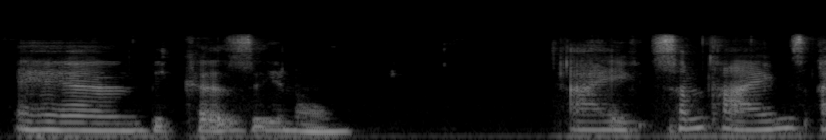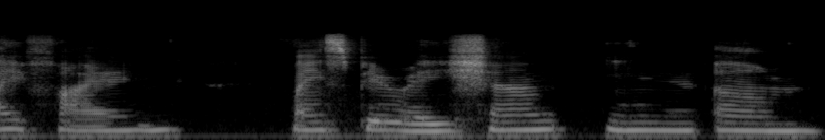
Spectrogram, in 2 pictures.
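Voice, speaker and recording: Woman with a Portuguese accent, slow and hesitant, husky voice with a gravelly edge; casual book vlog. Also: medium pitch, level tone. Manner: hesitant, many fillers and restarts, soft laughs. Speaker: book vlogger. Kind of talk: casual chat to camera. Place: at home in sunlight.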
